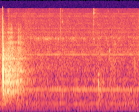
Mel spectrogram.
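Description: A single sharp click right at the start with a brief rustle after it, then quiet room tone with a faint steady hum.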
